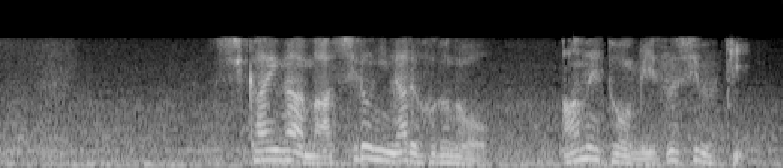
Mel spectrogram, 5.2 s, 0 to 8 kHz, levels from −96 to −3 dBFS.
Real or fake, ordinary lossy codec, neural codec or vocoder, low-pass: real; AAC, 16 kbps; none; 7.2 kHz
